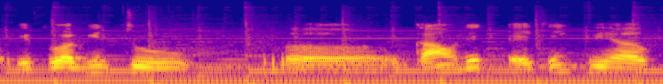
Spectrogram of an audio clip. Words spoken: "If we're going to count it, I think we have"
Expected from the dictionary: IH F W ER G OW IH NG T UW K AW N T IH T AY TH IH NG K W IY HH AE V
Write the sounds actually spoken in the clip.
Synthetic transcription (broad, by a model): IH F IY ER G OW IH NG T UW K AW N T IH T AY T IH NG K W IY HH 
